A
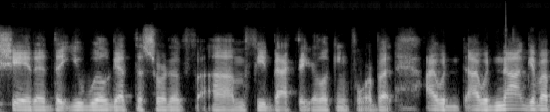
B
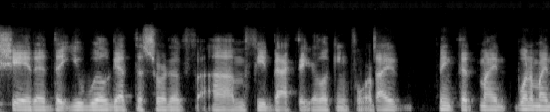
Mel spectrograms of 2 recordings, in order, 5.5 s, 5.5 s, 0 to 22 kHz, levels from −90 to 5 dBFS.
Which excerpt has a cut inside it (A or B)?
B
